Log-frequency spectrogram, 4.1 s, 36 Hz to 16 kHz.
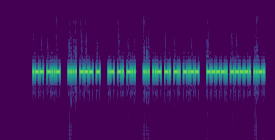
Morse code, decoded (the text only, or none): WX HOT AND SUNNY 99F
